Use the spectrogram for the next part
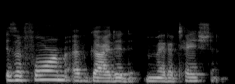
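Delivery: normal talking voice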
